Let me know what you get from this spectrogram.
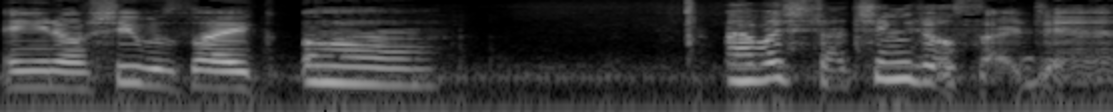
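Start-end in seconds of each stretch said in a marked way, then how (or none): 1.1-4.0 strange, odd, breathy whisper. Retelling what a woman in the line answered when asked what she was doing, mimicking her strange voice. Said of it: "why do you sound like that?".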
